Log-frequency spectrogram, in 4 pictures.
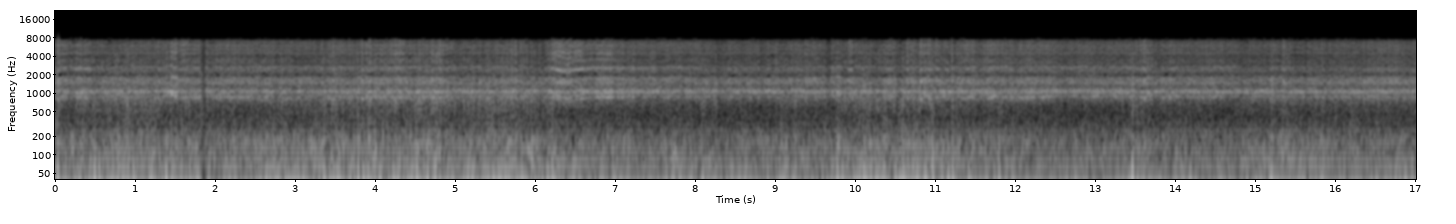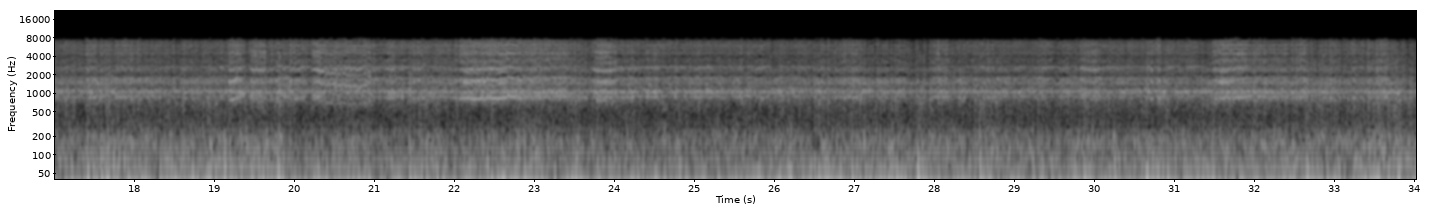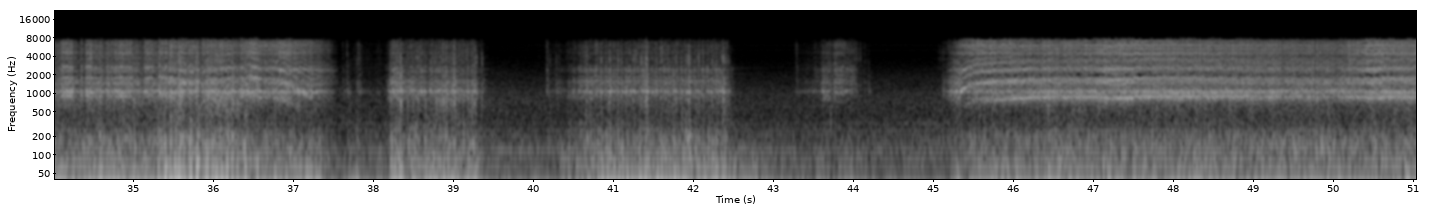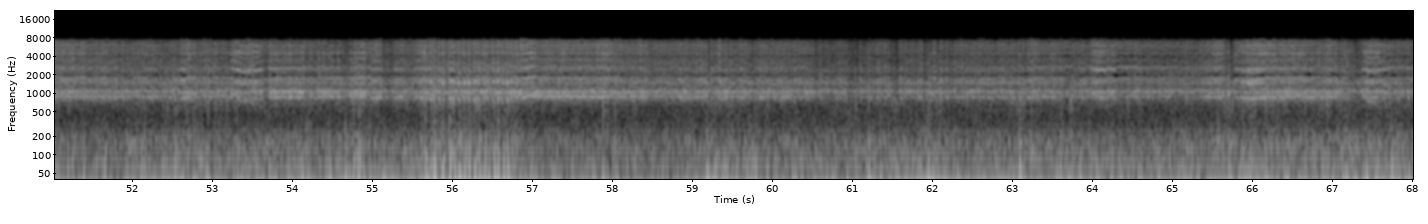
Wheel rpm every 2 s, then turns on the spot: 230, 230, 230, 230, 230, 230, 230, 240, 230, 230, 220, 220, 230, 230, 230, 230, 230, 230, 120, 30, 40, 30, 30, 220, 230, 230, 230, 230, 240, 230, 230, 230, 230, 230.
38-44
